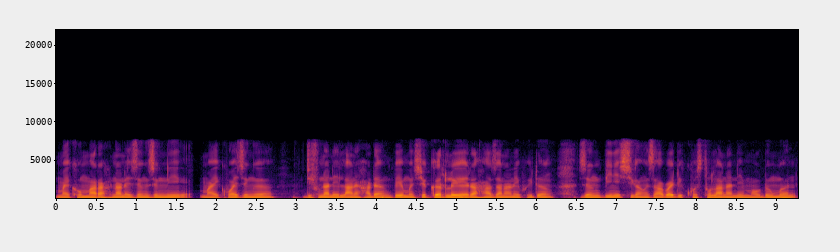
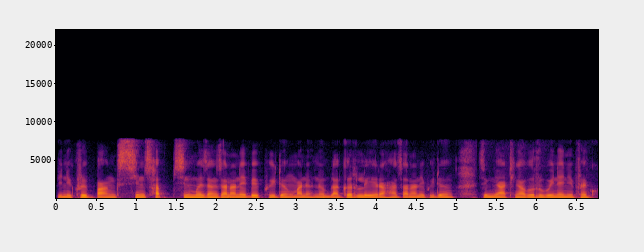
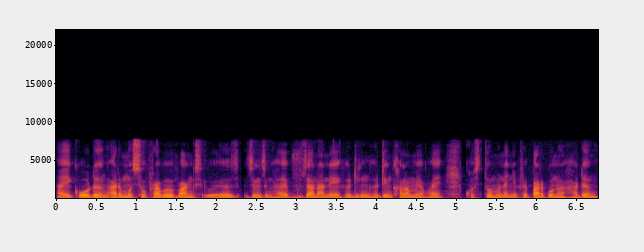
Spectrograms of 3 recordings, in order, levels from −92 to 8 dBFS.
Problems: low volume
